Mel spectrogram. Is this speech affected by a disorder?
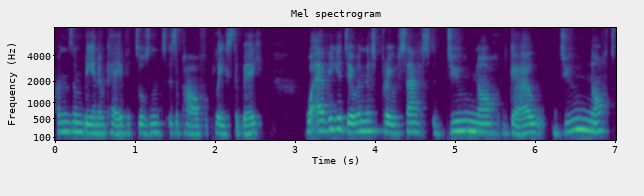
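No.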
